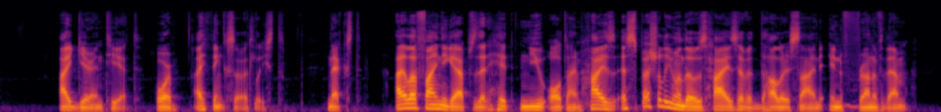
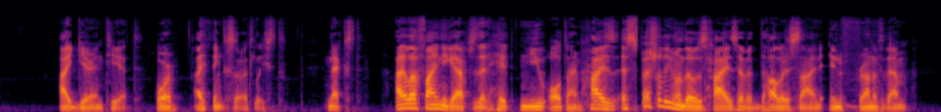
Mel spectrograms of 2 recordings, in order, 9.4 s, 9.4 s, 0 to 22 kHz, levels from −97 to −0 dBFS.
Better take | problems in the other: first | garbled, watery; slightly; nothing above 11 kHz

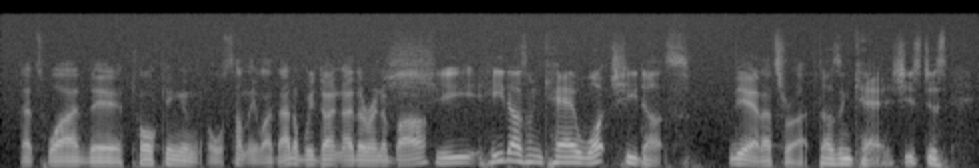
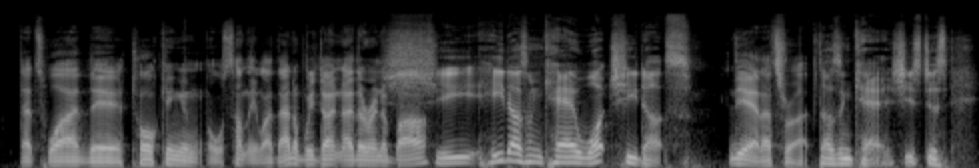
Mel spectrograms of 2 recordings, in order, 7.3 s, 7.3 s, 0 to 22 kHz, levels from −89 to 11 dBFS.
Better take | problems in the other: second | hiss; noticeable; throughout; 10 dB below the speech

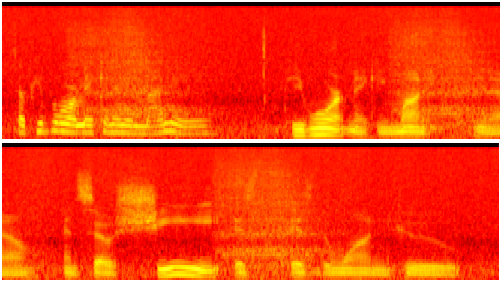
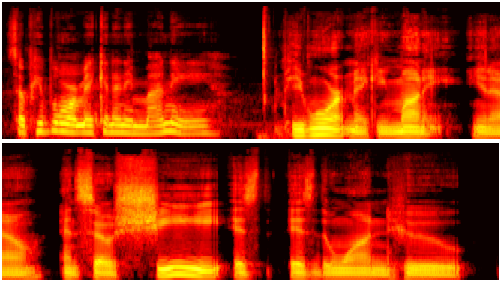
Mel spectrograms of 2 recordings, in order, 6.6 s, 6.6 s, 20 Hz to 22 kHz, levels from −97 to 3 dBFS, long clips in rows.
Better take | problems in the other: second | hiss; loud; throughout; 4 dB below the speech

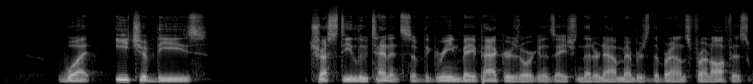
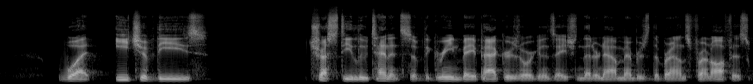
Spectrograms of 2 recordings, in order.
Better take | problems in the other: first | thin; somewhat; fading below 250 Hz

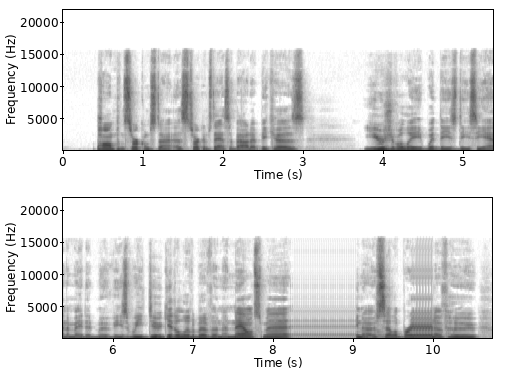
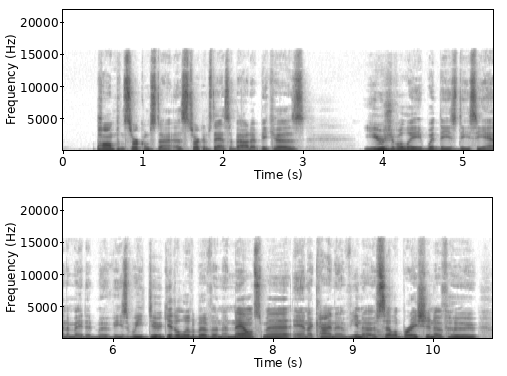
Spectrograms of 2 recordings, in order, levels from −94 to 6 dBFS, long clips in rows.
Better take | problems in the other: second | audio freezing; at 8.5 s for 1 s and at 10 s

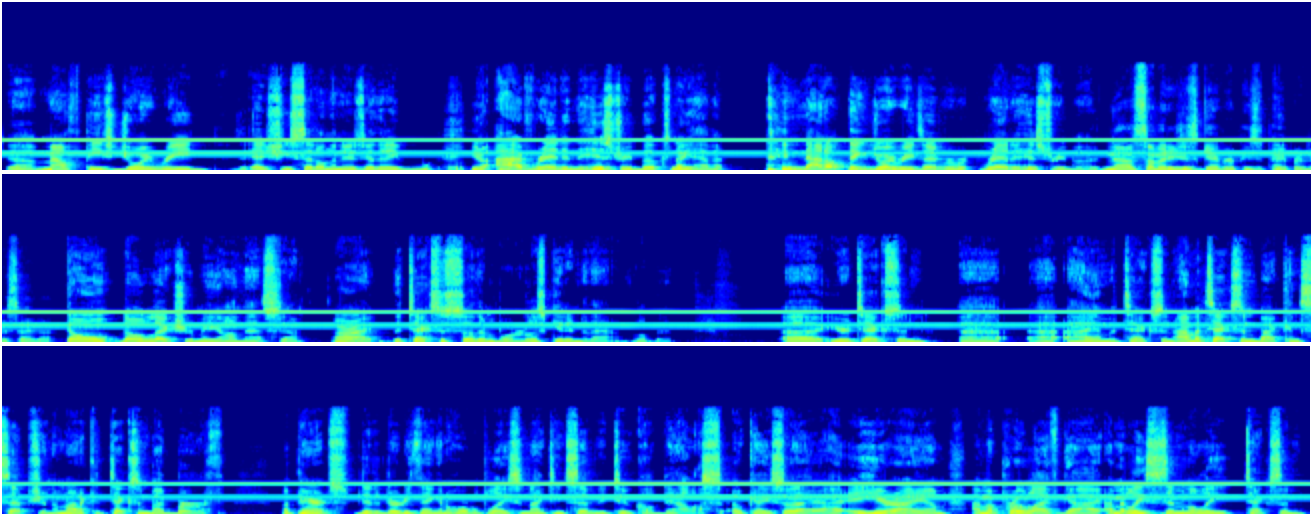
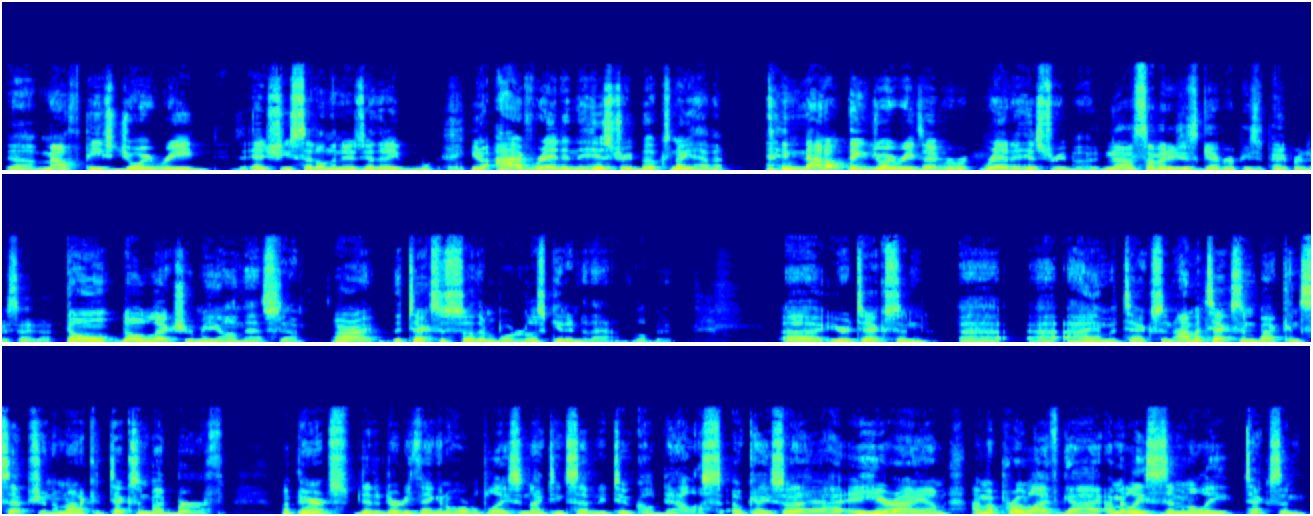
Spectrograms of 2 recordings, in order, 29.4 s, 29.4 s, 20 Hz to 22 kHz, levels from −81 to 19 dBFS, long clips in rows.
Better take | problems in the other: second | high-pitched whine; loud; throughout; 4 kHz, 6 dB below the speech

